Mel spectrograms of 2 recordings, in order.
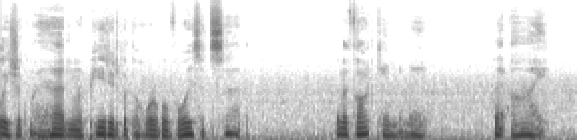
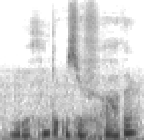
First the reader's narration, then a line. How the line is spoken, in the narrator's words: said in a wavering voice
